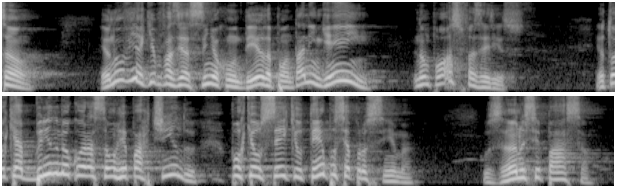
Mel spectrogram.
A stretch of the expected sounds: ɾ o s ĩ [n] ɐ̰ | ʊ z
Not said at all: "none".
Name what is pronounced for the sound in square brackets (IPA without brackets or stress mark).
m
